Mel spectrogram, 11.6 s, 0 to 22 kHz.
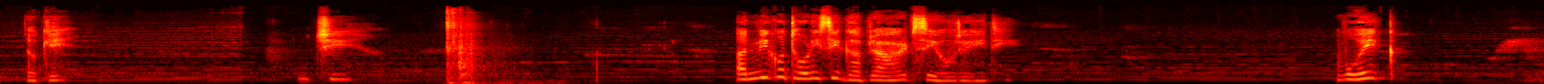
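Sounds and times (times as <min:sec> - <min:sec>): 
speech: 0:00.2 - 0:00.6, 0:02.2 - 0:02.8, 0:05.5 - 0:07.6, 0:10.0 - 0:10.6
door swinging shut with a solid thud: 0:03.3 - 0:04.2.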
